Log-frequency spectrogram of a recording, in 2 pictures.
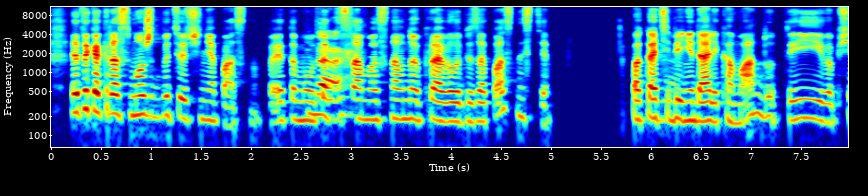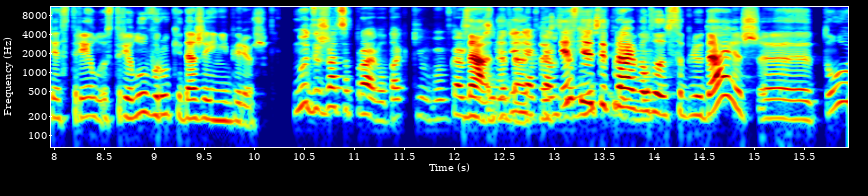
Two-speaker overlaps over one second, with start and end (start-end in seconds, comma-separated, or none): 12.1-14.0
